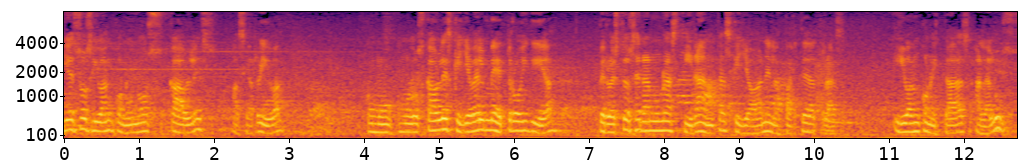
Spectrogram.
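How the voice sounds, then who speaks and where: A man with a fairly high voice speaks at a moderate pace, leaving long, frequent pauses. His intonation stays fairly even amid audible room echo and noticeable background noise. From Colombia, Bogotá. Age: 70s. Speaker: accountant. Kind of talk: interview. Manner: hesitant, with fillers.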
